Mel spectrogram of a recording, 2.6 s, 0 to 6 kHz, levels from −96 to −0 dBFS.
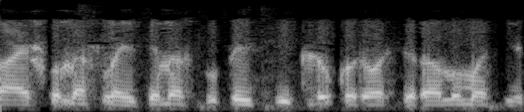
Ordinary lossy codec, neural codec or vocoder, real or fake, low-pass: MP3, 24 kbps; none; real; 5.4 kHz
